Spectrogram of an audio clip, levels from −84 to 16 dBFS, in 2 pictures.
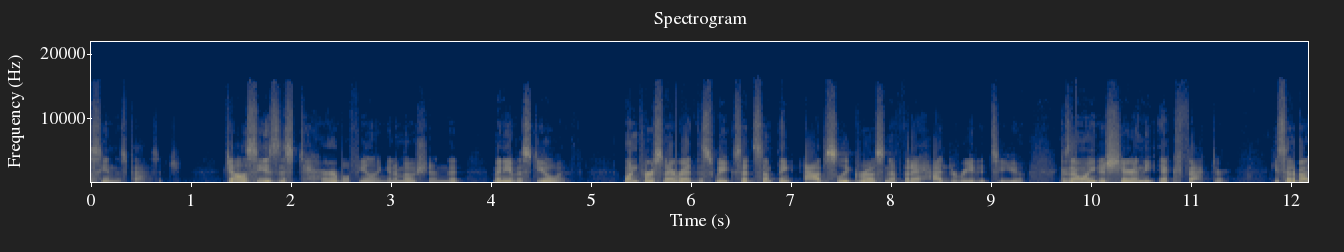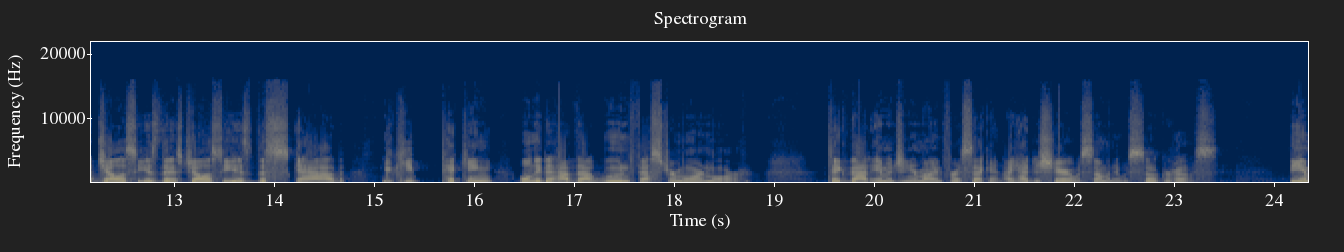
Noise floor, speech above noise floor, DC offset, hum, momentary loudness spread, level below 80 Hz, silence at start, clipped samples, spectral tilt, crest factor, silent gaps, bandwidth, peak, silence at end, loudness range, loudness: -68 dBFS; 39 dB; under 0.1%; none; 13 LU; -72 dBFS; 0 s; under 0.1%; -4 dB/octave; 18 dB; none; 16 kHz; -12 dBFS; 0 s; 4 LU; -29 LUFS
